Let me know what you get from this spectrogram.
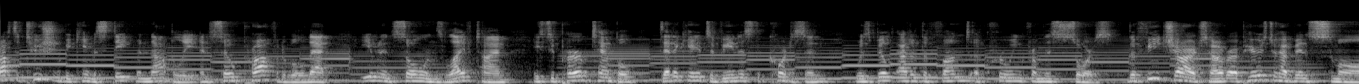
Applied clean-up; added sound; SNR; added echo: none; Wind instrument, woodwind instrument; 11 dB; reverberation time 0.6 s.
